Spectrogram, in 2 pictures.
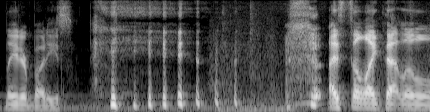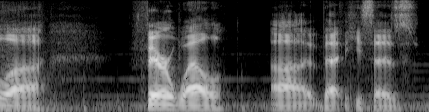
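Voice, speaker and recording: A man's voice: sits low, slow pace, long pauses, a bit bright, clear, resonant tone. A man hosting a casual gameplay video, musing aloud and chatting about what he sees. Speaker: gaming video host. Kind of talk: casual let's play commentary.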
